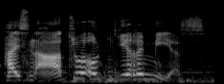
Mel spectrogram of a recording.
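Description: High-pitched, testy castle official. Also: male voice, very animated, bright, forceful tone, full character voice. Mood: dismissive, insistent. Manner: halting, drawn-out, condescending, with questioning repeats. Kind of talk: literary radio play.

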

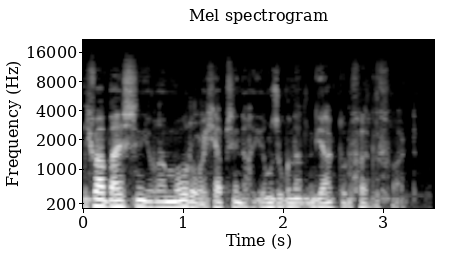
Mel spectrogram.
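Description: An actor in a radio play playing a calm, courteous middle-aged police commissioner who speaks in a measured, probing way. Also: male voice, fairly low pitch. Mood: relaxed, wry. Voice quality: gravelly, husky.

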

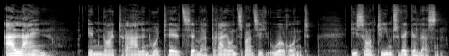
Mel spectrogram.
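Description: A man's voice: low-pitched, lively intonation, moderate pace, a bit bright, no echo, clean studio sound. A man reading first-person literary narration in a dramatic, wry interior-monologue manner.

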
